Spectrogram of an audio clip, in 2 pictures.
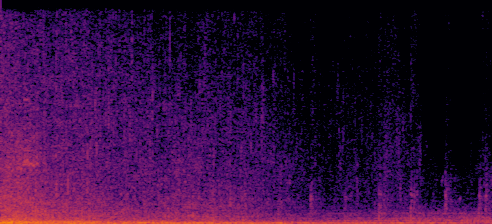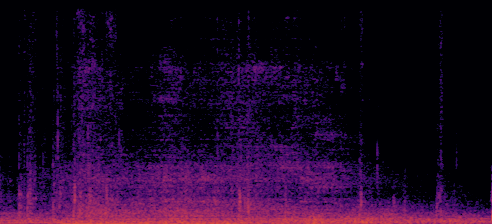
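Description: Explosion from the Confringo blasting spell in a Hogwarts video game: a heavy low boom at the start, then a rumbling, crackling tail with scattered pops and debris that fades over several seconds.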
